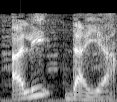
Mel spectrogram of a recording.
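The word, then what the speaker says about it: Ali Dia: Bueno, se escribe, el apellido es Dia, pero bueno, los ingleses le dicen Ali Daia.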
